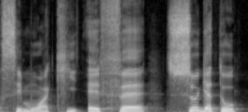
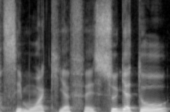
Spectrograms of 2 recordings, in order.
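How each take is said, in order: First: "qui ai" said clearly as "é"; correct form. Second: "qui a" as the mistake; "qui a" with plain "a", the wrong auxiliary; wrong form. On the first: Teacher modelling the right "qui ai fait". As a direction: mark "ai" in "qui ai fait" distinctly. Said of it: "tu dois dire". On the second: Teacher quoting the wrong "qui a fait". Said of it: "Tu ne peux pas dire". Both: Shown as a demonstration.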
